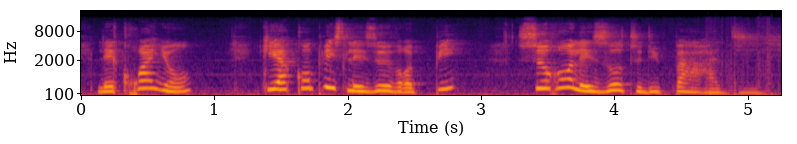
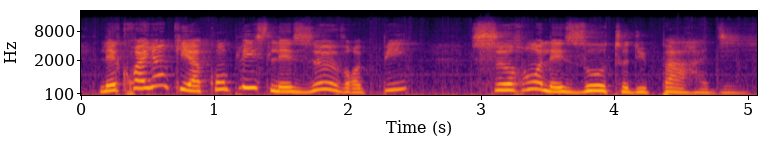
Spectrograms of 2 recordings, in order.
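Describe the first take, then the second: Both takes have the same delivery.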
